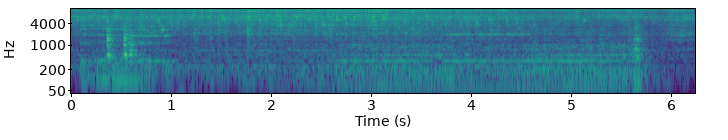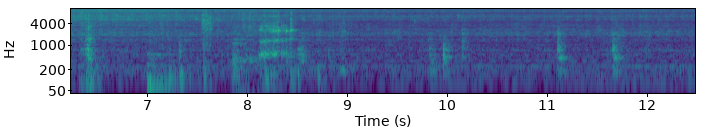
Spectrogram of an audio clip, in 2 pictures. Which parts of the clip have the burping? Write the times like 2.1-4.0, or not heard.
0.1-1.2, 7.0-9.0.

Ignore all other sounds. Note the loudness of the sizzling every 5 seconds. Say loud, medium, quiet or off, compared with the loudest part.
loud, medium, medium.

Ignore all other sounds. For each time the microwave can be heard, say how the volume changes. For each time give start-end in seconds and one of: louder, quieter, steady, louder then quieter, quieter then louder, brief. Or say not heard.
2.5-6.6 steady.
